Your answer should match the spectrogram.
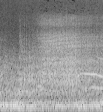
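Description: Engines of a large field of banger race cars running together on the grid, a steady mass of engine noise with no single car standing out.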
